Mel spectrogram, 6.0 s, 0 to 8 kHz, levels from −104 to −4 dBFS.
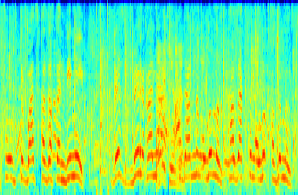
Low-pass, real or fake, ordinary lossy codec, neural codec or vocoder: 7.2 kHz; fake; none; codec, 16 kHz, 4 kbps, X-Codec, HuBERT features, trained on balanced general audio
